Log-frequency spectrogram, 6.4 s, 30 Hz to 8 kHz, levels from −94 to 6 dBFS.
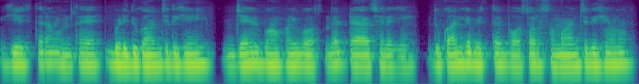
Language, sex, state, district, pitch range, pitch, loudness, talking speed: Hindi, male, Uttarakhand, Tehri Garhwal, 110-115 Hz, 110 Hz, -17 LUFS, 245 wpm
